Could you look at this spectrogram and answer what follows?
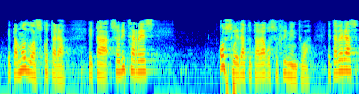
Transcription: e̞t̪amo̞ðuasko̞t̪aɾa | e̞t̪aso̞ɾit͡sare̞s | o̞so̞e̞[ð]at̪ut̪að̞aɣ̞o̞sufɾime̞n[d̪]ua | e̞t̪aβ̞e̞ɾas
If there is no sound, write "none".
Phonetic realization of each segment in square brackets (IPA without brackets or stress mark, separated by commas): ð, t̪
